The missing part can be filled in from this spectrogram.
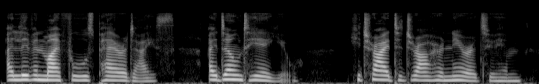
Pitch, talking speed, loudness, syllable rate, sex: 185 Hz, 200 wpm, -19 LUFS, 5.1 syllables/s, female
